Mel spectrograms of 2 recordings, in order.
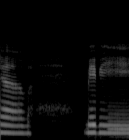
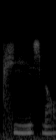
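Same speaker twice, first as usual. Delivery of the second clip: soft whisper listing food; 12 dB quieter, much slower than usual. Real, not acted. Player checking the Sim fridge, soft whisper. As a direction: whisper through the fridge items.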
